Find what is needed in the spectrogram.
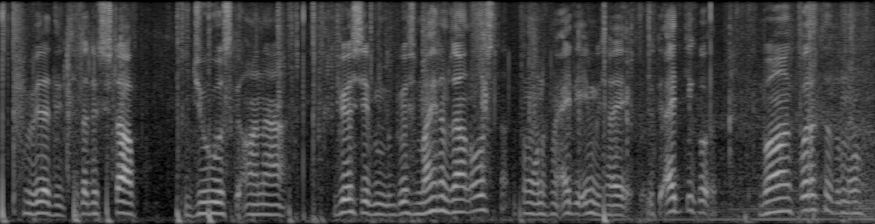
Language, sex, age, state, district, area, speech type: Kashmiri, male, 30-45, Jammu and Kashmir, Bandipora, rural, spontaneous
